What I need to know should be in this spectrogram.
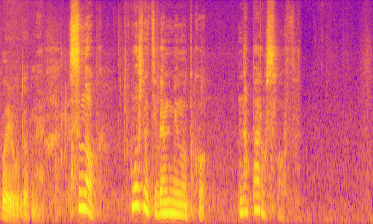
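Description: An older woman speaks softly up close.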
